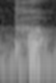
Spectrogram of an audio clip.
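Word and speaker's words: φ: Puh, that's brilliant.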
